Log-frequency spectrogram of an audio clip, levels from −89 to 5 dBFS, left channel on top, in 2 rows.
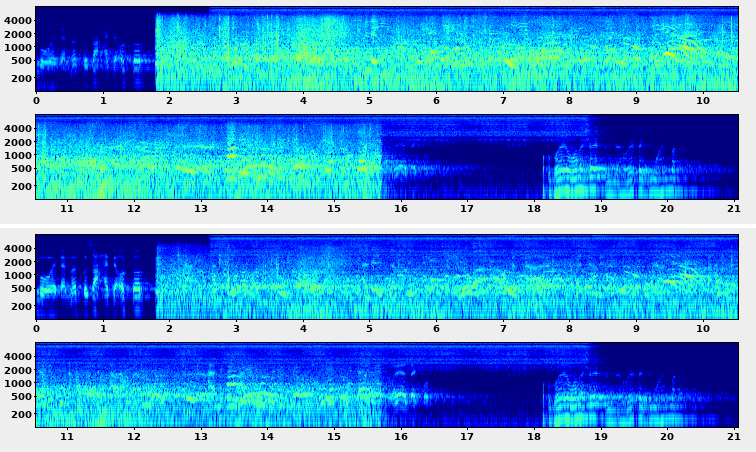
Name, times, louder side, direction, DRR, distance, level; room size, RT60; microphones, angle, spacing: voice 1, 0.0-1.6 2.2-4.4 4.9-5.7 6.3-9.5 10.1-14.0 14.6-16.4, right 7 dB, 70° right, 0.3 m, -51 dB
sound 1, 1.8-15.7, left 8 dB, 90° left, 0.4 m, -38 dB
sound 2, 2.6-18.8, equal, 5° right, 1.6 m, -53 dB
voice 2, 18.2-20.1, left 1 dB, 15° left, 1.0 m, -50 dB
20.0 x 14.0 x 3.0 m
head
